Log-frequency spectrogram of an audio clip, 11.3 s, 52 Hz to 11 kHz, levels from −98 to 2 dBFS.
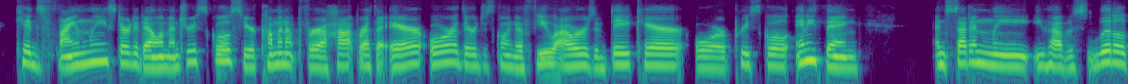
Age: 30-49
